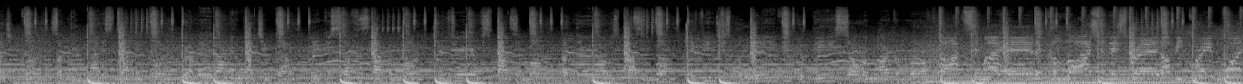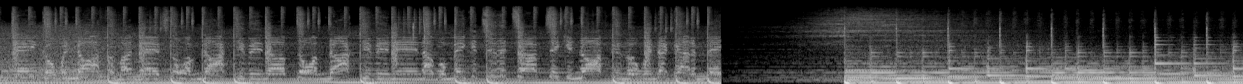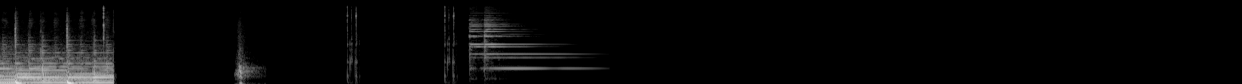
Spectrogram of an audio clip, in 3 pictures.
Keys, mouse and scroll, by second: 7.4-8.6 drag, 18.2-19.4 drag.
